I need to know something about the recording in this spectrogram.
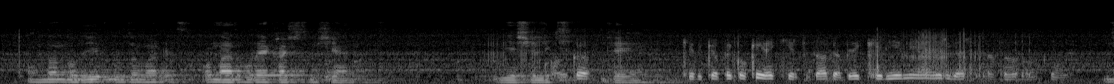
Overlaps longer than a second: none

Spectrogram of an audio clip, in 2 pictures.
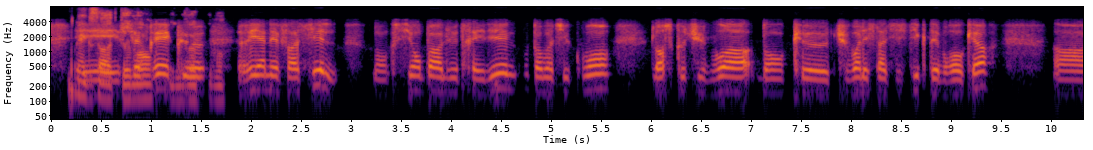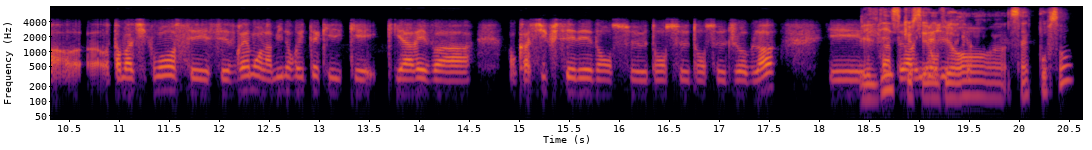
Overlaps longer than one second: present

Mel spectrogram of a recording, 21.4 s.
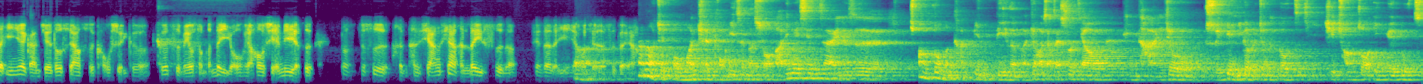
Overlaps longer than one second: none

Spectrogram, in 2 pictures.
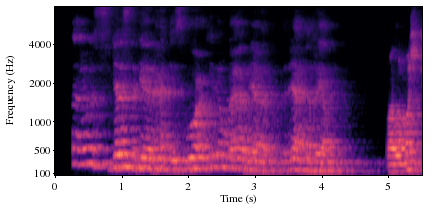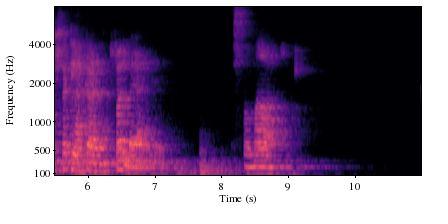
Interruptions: none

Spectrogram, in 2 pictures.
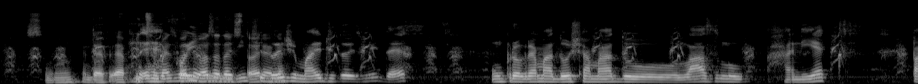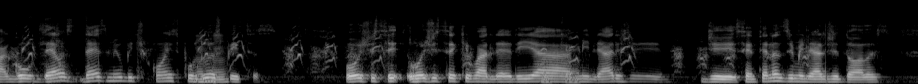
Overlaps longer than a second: present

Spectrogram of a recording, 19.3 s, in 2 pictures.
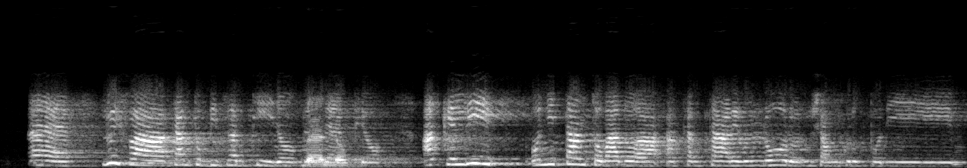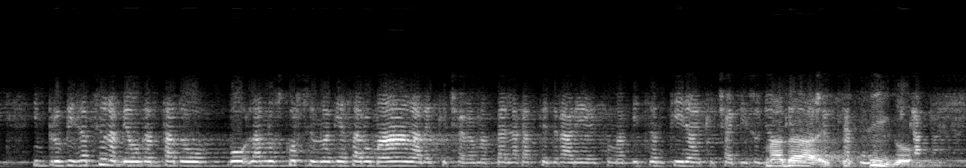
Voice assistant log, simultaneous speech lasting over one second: present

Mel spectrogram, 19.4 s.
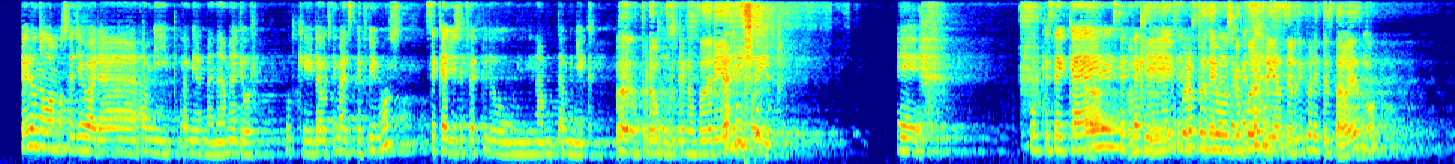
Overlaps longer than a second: present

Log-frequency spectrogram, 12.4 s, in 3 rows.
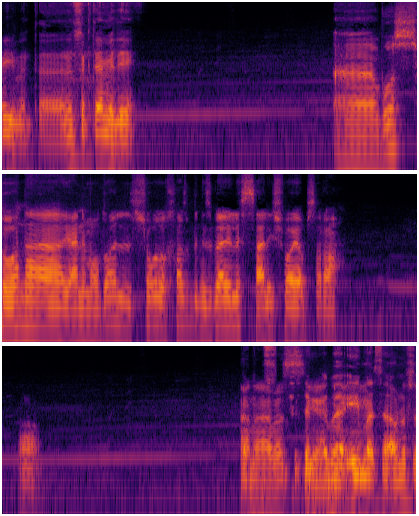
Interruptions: present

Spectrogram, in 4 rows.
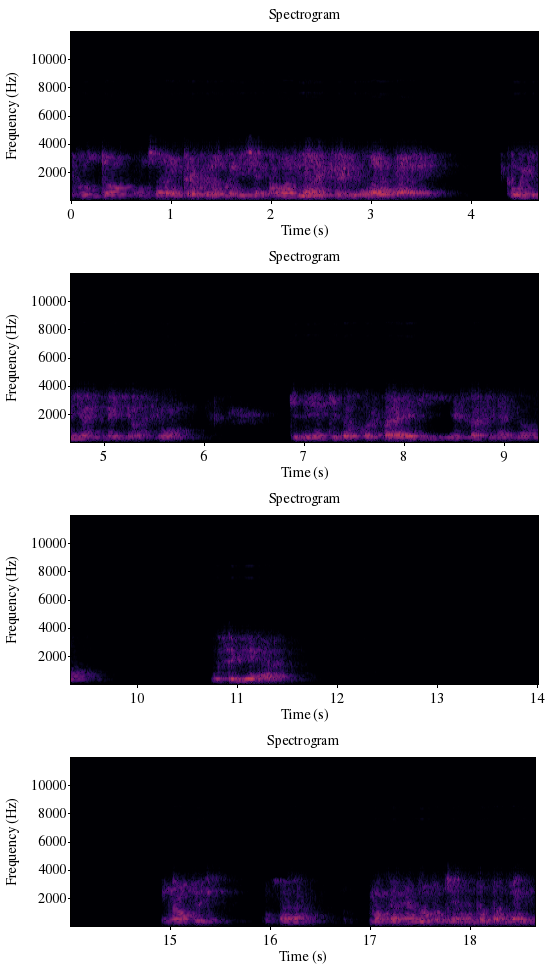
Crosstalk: present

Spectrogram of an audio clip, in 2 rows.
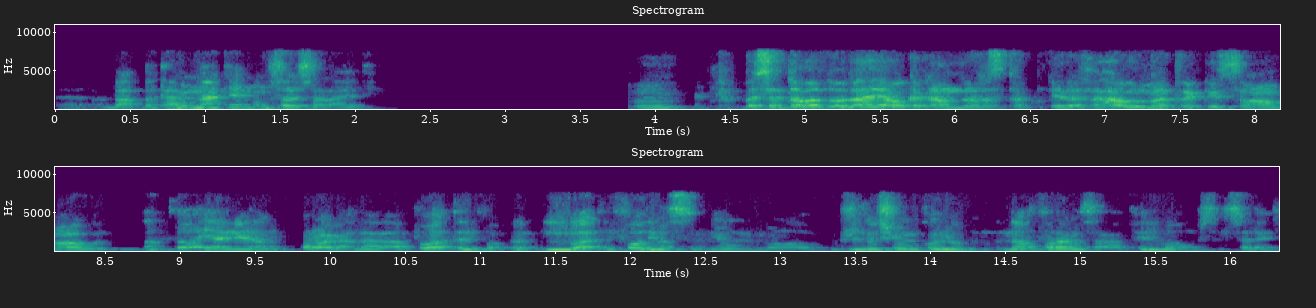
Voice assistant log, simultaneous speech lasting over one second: none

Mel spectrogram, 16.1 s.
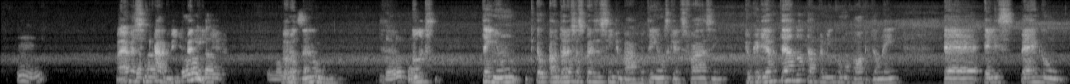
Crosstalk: present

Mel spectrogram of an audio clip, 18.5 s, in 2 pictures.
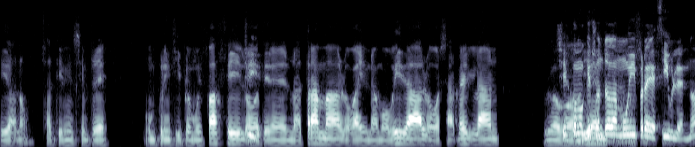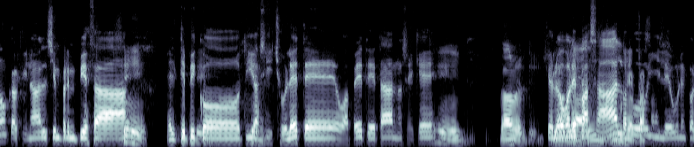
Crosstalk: present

